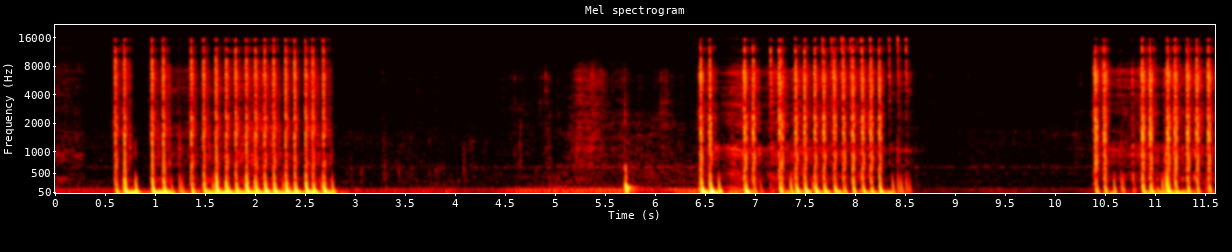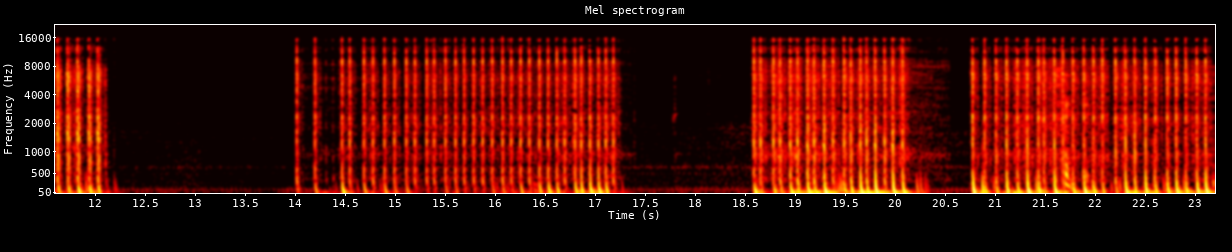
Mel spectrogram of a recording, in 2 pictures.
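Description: Homemade air-powered airsoft replica of a paintball marker, with a Polar Star engine, firing BBs in rapid strings of shots. It fires about six bursts of one to three seconds each, with short pauses between them.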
